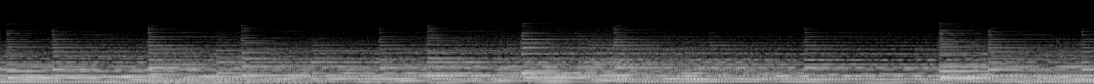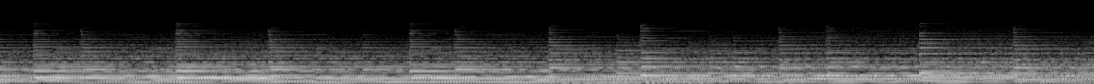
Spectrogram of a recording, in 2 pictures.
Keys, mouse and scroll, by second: 1.2 v, 1.6-6.1 drag, 2.8 ctrl+t, 5.5 Return, 6.0 Down, 10.1 click, 13.7-14.3 scroll up 1, 14.3 space, 14.4 click, 14.6 scroll up 1, 15.3-21.7 drag.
